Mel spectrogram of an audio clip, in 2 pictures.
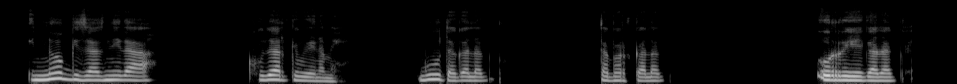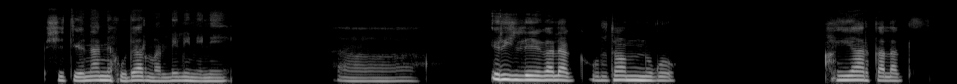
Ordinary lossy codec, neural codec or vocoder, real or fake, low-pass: Opus, 64 kbps; none; real; 14.4 kHz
